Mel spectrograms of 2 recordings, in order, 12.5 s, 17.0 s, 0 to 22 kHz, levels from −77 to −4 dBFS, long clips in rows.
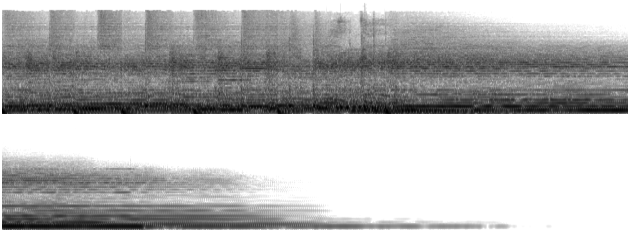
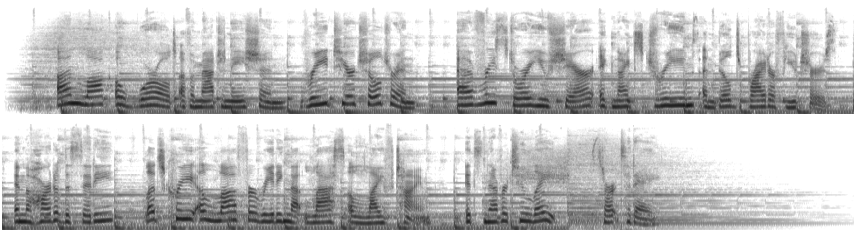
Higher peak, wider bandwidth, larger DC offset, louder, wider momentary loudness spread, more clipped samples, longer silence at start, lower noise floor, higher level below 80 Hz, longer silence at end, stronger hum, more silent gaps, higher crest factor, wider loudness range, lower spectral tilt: about the same, 0 dBFS vs -2 dBFS; about the same, 17 kHz vs 17.5 kHz; neither; first, -11 LUFS vs -21 LUFS; first, 14 LU vs 8 LU; neither; second, 0 s vs 0.15 s; first, -79 dBFS vs -60 dBFS; first, -22 dBFS vs -34 dBFS; first, 3.25 s vs 1 s; neither; neither; second, 12 dB vs 20 dB; first, 14 LU vs 3 LU; about the same, -5.5 dB/octave vs -5 dB/octave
